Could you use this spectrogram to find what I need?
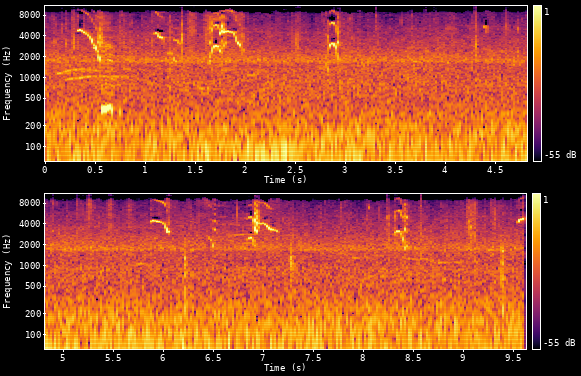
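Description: Birds call with short, high, sliding chirps.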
